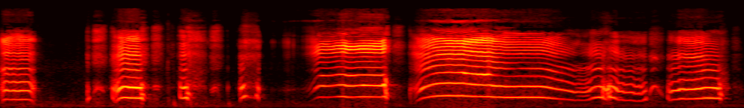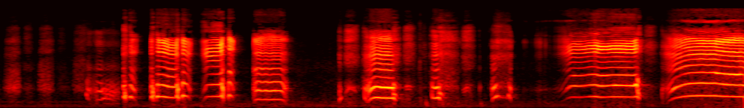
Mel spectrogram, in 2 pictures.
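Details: Infant crying, a sound effect: short whimpers and longer sustained high-pitched wails with breaths between bursts.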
